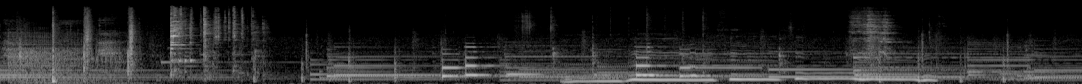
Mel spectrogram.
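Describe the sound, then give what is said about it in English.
Dishes and glassware clink and clatter as the table is laid, a busy run of sharp knocks and ringing tones as pieces are set down one after another, with no one speaking. “Lay the table.”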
